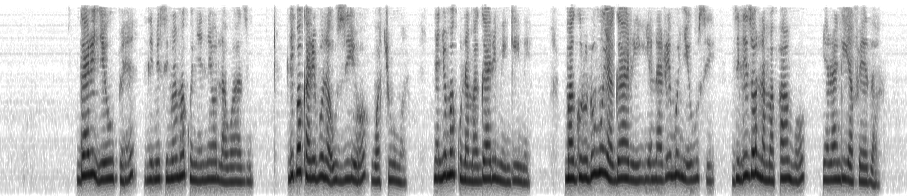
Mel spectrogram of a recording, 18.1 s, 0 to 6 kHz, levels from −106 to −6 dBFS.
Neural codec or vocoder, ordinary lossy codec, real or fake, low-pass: vocoder, 22.05 kHz, 80 mel bands, HiFi-GAN; AAC, 32 kbps; fake; 5.4 kHz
